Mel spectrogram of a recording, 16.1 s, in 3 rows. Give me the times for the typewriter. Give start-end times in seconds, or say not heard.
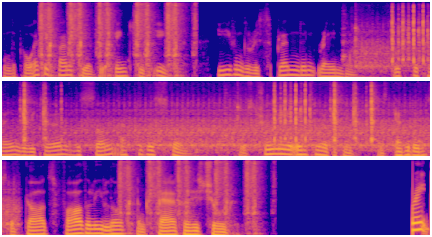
0.5-2.5, 4.2-6.2, 8.1-10.1, 12.1-14.2.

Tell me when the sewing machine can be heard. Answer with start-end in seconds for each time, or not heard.
4.3-10.9.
